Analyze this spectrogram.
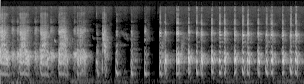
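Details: Female chukar partridge: harsh, blurred clucks at first, a short faltering pause, then a crisp, even series of chuk notes repeated roughly twice a second.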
